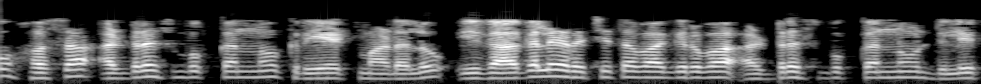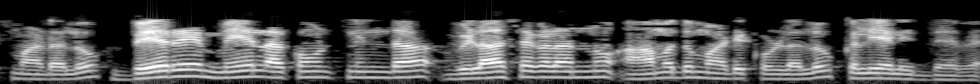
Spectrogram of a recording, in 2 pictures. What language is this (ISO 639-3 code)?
kan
